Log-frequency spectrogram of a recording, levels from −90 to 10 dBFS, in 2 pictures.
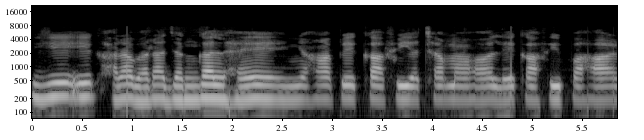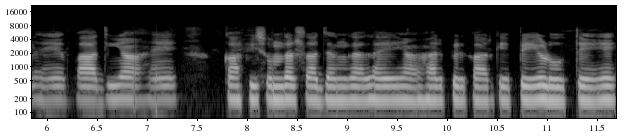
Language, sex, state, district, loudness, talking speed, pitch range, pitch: Hindi, female, Uttar Pradesh, Hamirpur, -26 LUFS, 150 wpm, 185-195 Hz, 190 Hz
